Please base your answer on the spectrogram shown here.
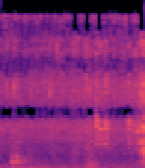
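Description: Oil and gravy being stirred in a pan make a soft, continuous scraping and sizzling, close and steady, with light utensil scrapes and no voices.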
